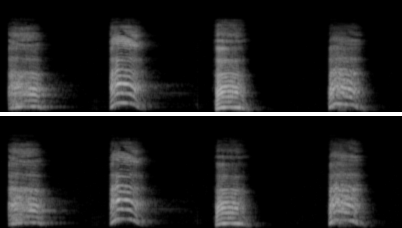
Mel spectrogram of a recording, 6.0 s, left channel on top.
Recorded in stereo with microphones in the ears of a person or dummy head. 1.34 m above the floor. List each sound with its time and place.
0.1 s a scream: 15° left (ahead or behind), 2 m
